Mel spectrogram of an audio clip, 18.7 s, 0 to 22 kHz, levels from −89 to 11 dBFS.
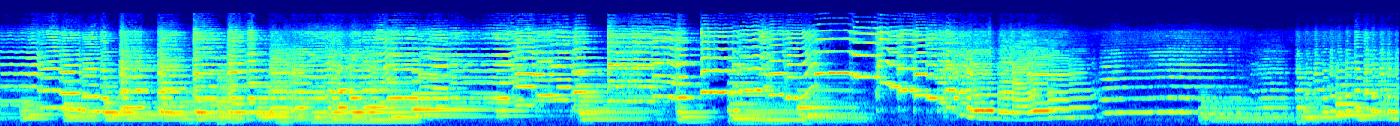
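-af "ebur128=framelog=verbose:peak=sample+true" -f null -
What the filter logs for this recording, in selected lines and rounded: Integrated loudness:
  I:         -18.0 LUFS
  Threshold: -28.6 LUFS
Loudness range:
  LRA:         9.7 LU
  Threshold: -38.3 LUFS
  LRA low:   -26.2 LUFS
  LRA high:  -16.5 LUFS
Sample peak:
  Peak:       -5.2 dBFS
True peak:
  Peak:       -5.2 dBFS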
